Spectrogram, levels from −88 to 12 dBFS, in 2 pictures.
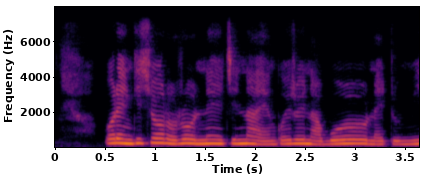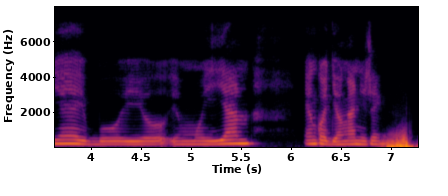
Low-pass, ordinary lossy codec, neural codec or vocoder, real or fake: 7.2 kHz; none; none; real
